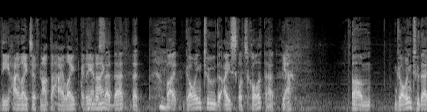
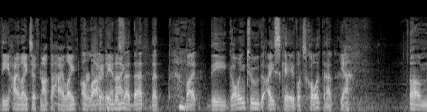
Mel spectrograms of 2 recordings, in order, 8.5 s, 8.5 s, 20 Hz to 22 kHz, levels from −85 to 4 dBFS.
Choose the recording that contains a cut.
first; 3 cuts; at 1.6 s, 3.7 s, 4.8 s

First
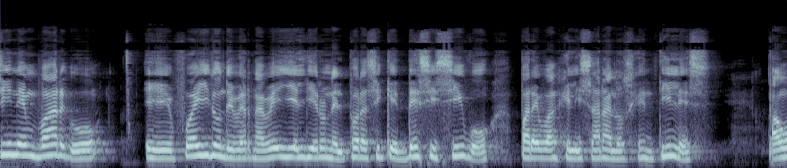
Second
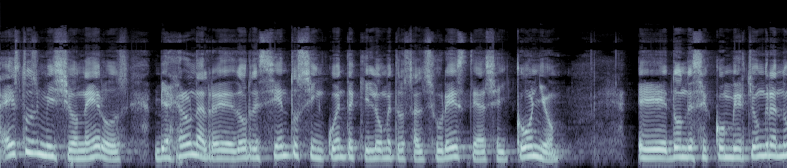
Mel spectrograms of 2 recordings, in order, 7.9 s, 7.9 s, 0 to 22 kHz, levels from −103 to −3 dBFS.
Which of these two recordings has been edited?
first; 1 cut; at 3.5 s

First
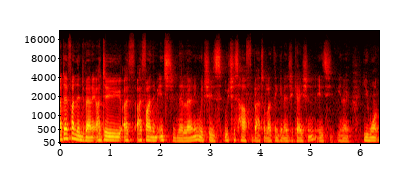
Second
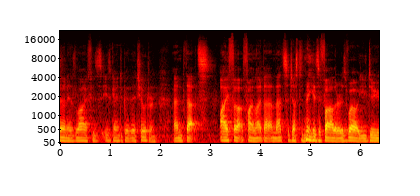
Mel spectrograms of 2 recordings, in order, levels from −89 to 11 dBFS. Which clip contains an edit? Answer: second; 1 cut; at 3.1 s

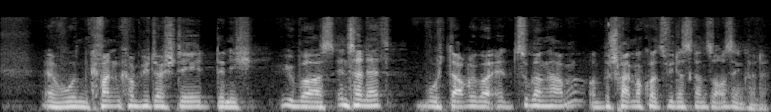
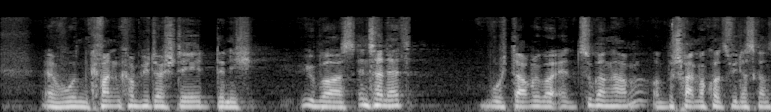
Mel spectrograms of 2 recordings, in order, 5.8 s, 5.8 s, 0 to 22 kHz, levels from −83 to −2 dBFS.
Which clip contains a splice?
first; 2 cuts; at 2.0 s, 3.0 s

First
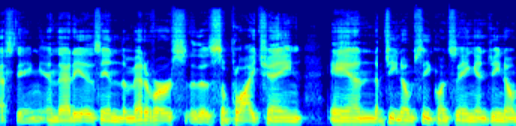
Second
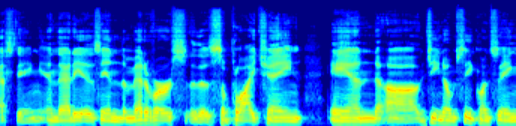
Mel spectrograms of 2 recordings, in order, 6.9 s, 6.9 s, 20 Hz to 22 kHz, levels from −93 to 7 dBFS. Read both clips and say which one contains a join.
first; 1 cut; at 5.0 s

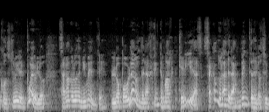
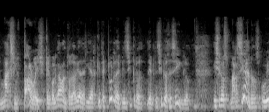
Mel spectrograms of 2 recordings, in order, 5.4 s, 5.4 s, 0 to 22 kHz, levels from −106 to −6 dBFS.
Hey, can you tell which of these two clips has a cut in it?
second; 1 cut; at 1.7 s

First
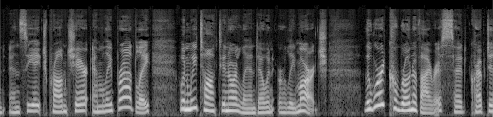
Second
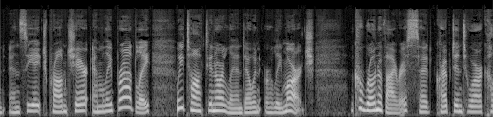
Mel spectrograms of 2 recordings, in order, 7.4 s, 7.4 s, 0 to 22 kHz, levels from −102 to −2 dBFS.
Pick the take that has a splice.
second; 2 cuts; at 2.7 s, 5.3 s

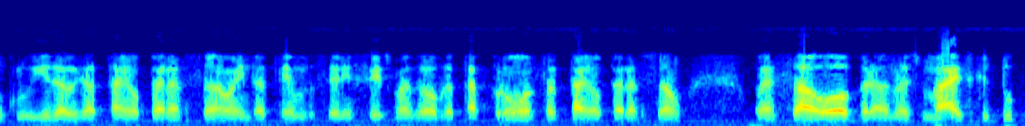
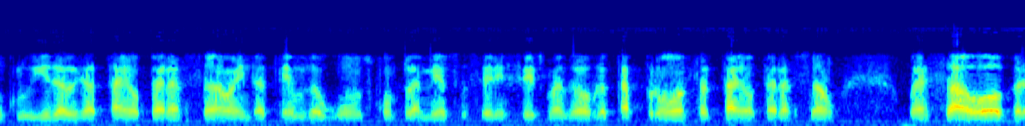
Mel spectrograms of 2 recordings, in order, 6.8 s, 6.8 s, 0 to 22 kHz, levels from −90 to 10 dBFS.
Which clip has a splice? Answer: first; 1 cut; at 2.0 s

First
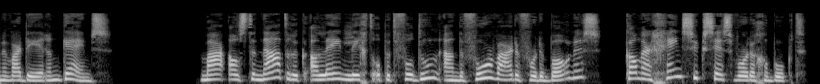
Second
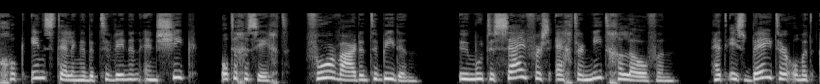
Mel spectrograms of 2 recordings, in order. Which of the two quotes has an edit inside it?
second; 3 cuts; at 1.0 s, 2.3 s, 4.3 s

